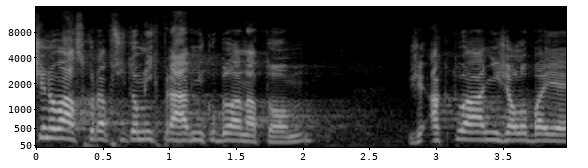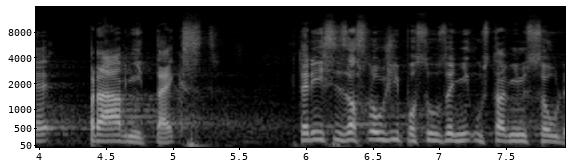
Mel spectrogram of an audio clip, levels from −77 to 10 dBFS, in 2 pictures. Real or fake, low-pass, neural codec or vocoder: fake; 14.4 kHz; vocoder, 44.1 kHz, 128 mel bands every 256 samples, BigVGAN v2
